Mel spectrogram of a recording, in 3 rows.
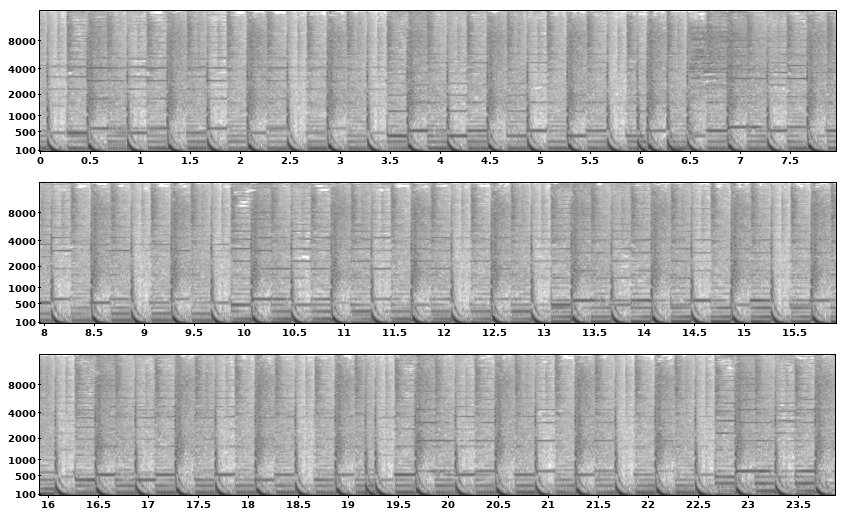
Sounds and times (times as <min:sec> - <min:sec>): Techno: 0:00.0 - 0:23.8.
